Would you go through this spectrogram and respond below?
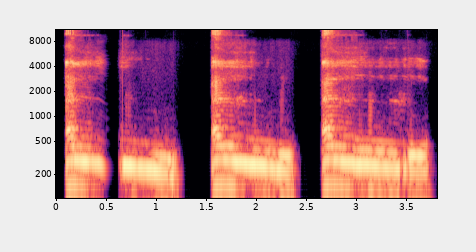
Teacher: Kita berbicara lam dulu, ujung lidah nempel, suara mengalir di sisi lidah. Al begitu. Sedangkan ta menutup rapat aliran suara, kemudian si suara itu difokuskan pada makhrajnya. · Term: inhiraf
